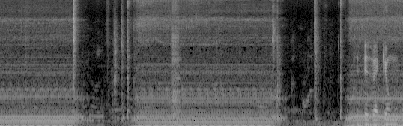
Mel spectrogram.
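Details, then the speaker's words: Biotronix vacuum therapy unit connected to an IFT machine, demonstrated with four vacuum electrodes: steady low motor hum with rapid rhythmic pulsing that drops away and returns in cycles; device running in pulse mode. "And this is the pulse mode. You can use the pulse mode to get the pulse of the"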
